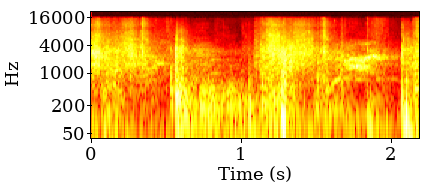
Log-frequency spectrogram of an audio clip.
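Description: Trampoline mat taking a person's bounces: two dull thumps about three quarters of a second apart as his feet land.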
